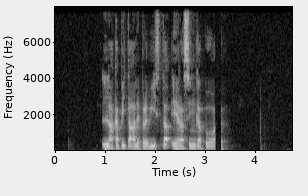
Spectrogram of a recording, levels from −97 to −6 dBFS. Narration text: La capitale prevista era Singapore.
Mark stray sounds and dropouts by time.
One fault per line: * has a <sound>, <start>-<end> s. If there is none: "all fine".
* has a dropout, 3.2-3.3 s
